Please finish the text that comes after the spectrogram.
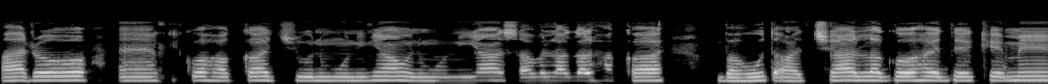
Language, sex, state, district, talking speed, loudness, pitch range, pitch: Hindi, male, Bihar, Lakhisarai, 80 wpm, -18 LUFS, 175-185 Hz, 180 Hz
